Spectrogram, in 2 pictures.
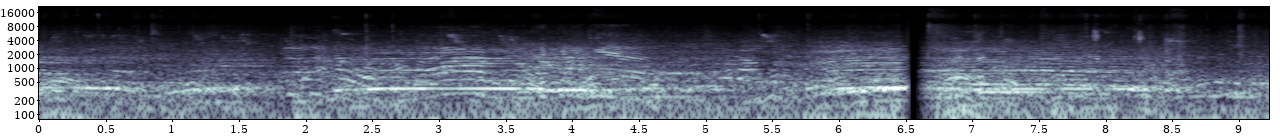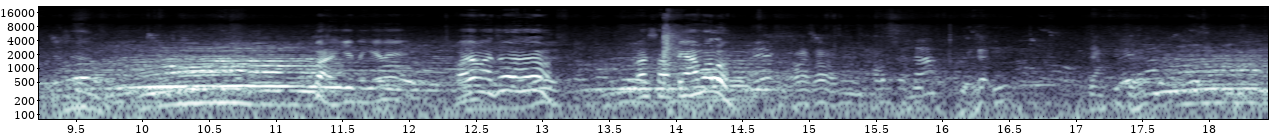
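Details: During unloading from a truck, cattle give repeated, wavering moos rising and falling in pitch, heard under a busy layer of human shouting and chatter.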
